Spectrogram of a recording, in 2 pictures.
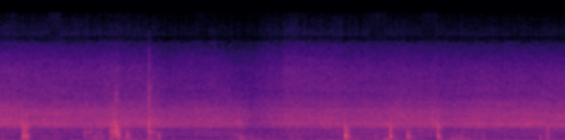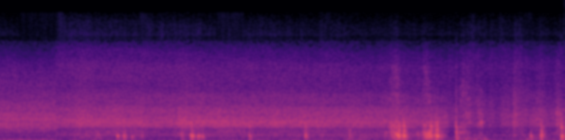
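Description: Grated carrot frying in ghee for carrot halwa, stirred with a spoon: a steady close sizzle runs throughout, broken by sharp scraping clicks of the utensil against the pan at irregular intervals, with no talking.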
